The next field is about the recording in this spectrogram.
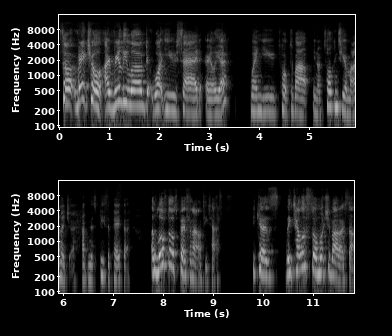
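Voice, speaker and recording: Speaking with a British accent, a woman uses a fairly high pitch with very wide pitch swings. She keeps a moderate pace. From England. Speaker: podcast host, leadership coach. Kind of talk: casual interview chat. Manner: chatty, animated.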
